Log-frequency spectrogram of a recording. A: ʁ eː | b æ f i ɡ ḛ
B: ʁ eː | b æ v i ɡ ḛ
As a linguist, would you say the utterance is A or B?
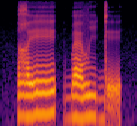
B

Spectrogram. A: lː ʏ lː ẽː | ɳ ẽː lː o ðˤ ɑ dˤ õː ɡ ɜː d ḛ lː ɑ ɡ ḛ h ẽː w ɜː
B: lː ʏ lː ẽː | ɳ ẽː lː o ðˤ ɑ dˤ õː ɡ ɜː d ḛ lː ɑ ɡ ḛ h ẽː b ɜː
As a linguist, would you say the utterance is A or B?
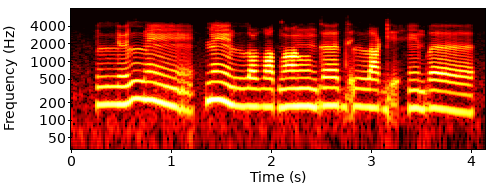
B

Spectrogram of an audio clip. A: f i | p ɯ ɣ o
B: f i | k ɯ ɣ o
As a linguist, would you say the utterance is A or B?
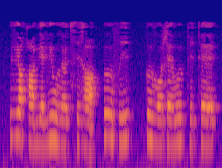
B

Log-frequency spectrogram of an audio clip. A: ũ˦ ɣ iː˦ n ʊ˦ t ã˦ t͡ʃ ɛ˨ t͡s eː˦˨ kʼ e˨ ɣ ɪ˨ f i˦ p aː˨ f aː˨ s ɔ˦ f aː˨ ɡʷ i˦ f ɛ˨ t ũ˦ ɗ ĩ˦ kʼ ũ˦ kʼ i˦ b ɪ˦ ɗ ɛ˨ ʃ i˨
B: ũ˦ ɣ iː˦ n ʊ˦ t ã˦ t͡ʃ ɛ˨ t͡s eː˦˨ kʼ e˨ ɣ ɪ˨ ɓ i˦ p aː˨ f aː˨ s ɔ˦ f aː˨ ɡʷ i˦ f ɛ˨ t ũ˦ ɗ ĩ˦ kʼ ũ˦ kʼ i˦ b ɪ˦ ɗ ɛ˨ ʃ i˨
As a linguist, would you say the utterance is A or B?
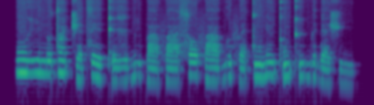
B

